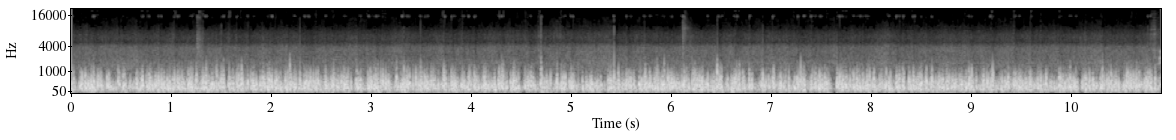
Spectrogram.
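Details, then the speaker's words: Restored Patton 14" U2-1479 fan running on high after new oil wick felt, fresh bearing oil and revarnished stator; strong, steady, even rush of air, no ticking, scraping or wobble, normal running. "This thing is very powerful. Puts out a really good volume of air. Packs quite a punch for a 14-inch fan."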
